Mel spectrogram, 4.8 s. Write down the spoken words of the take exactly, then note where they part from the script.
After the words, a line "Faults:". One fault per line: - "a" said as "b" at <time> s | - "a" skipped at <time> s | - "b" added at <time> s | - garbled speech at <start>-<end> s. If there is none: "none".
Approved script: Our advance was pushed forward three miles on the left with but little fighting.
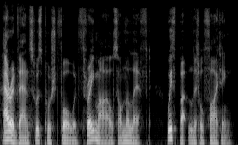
Our advance was pushed forward three miles on the left with but little fighting.
Faults:
none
